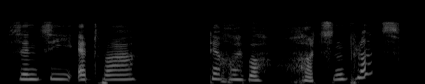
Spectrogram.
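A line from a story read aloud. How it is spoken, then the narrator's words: Frightened question. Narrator (German): wurde sie blass und mit ängstlicher Stimme fragte sie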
